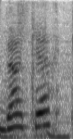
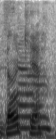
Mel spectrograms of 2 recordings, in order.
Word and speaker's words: Dunkerque: Sur TMC, à 21h25, c'est Dunkerque. C'est comme ça que ça se prononce. – Oui, c'est ça, c'est Dunkerque, oui.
